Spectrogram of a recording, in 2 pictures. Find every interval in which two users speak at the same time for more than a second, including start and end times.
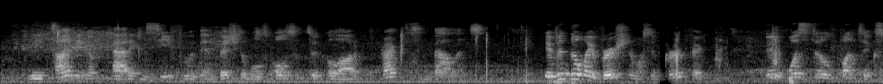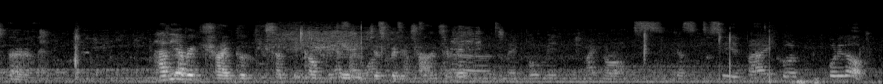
12.1-13.5

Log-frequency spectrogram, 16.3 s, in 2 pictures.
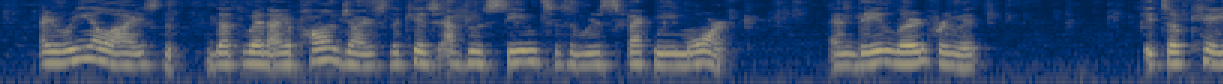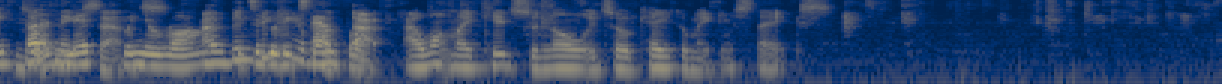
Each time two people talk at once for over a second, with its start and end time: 8.3-10.6

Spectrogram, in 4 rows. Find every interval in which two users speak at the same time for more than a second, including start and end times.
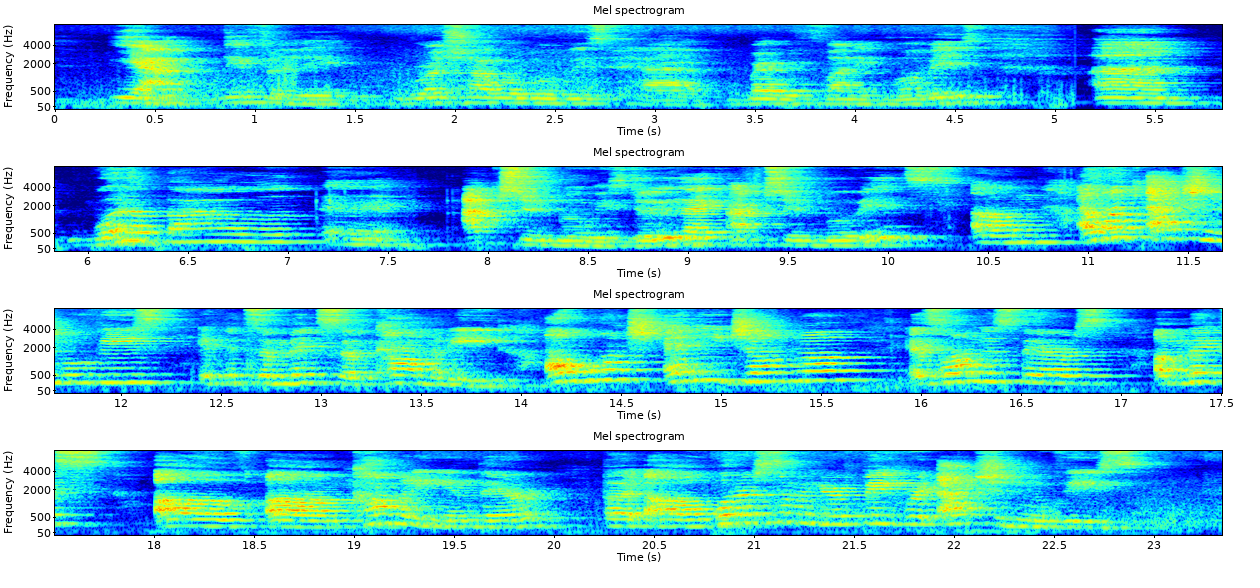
none

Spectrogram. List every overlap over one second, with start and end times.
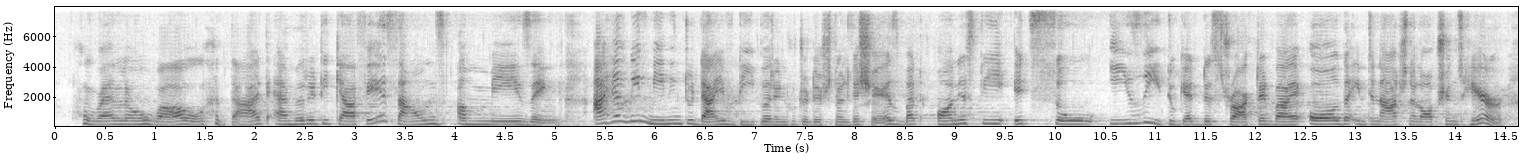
none

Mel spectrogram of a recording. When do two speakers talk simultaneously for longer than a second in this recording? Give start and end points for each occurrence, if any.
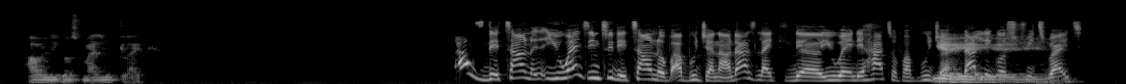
9.3-10.7

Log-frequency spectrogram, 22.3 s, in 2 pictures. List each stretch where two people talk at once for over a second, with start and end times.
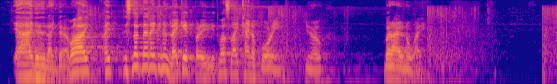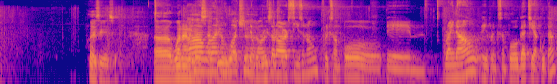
14.9-16.9

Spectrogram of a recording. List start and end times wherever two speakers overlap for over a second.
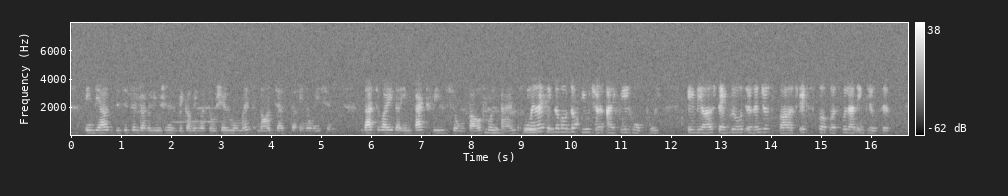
8.3-9.7

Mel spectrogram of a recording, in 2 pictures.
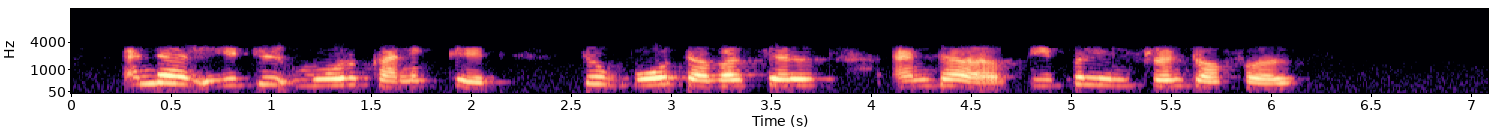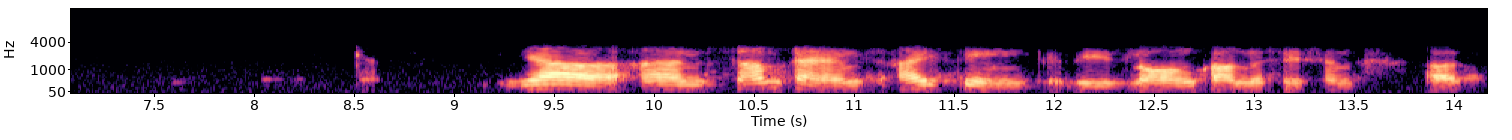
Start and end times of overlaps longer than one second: none

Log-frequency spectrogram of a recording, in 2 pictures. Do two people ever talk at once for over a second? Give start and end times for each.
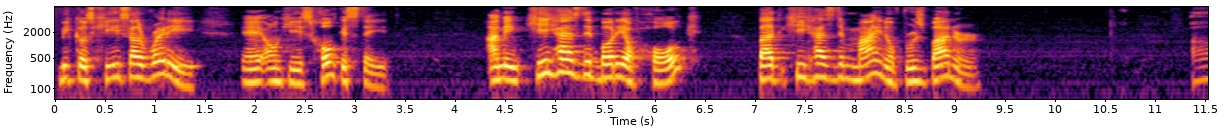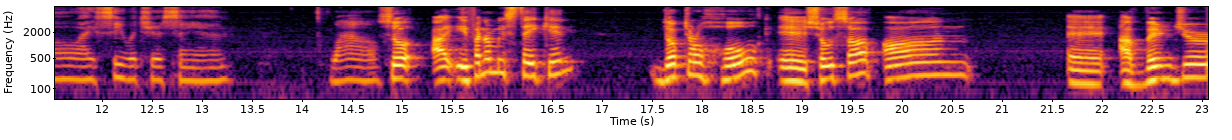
none

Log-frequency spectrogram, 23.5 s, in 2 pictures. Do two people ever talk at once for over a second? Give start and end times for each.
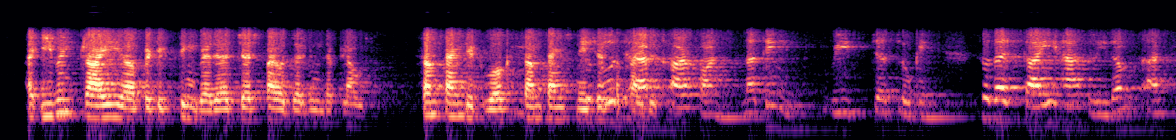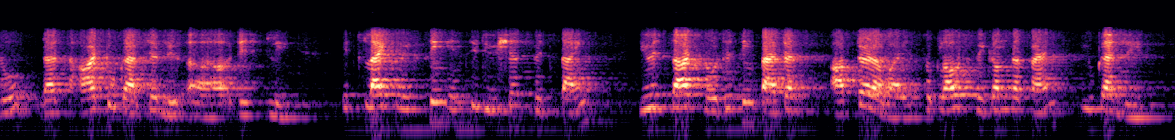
5.1-6.8

